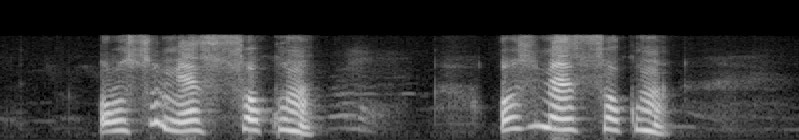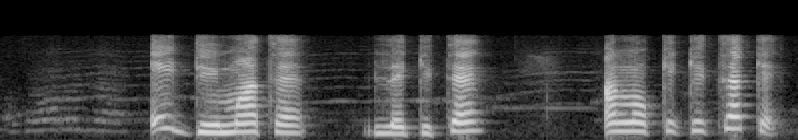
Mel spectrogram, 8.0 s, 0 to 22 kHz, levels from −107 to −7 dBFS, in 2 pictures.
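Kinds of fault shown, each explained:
The speech carries the signature of G.722 wideband telephone coding, with nothing above 7.7 kHz and the slightly noisier lower band that fits a 48 kbit/s mode, and no fault is present.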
